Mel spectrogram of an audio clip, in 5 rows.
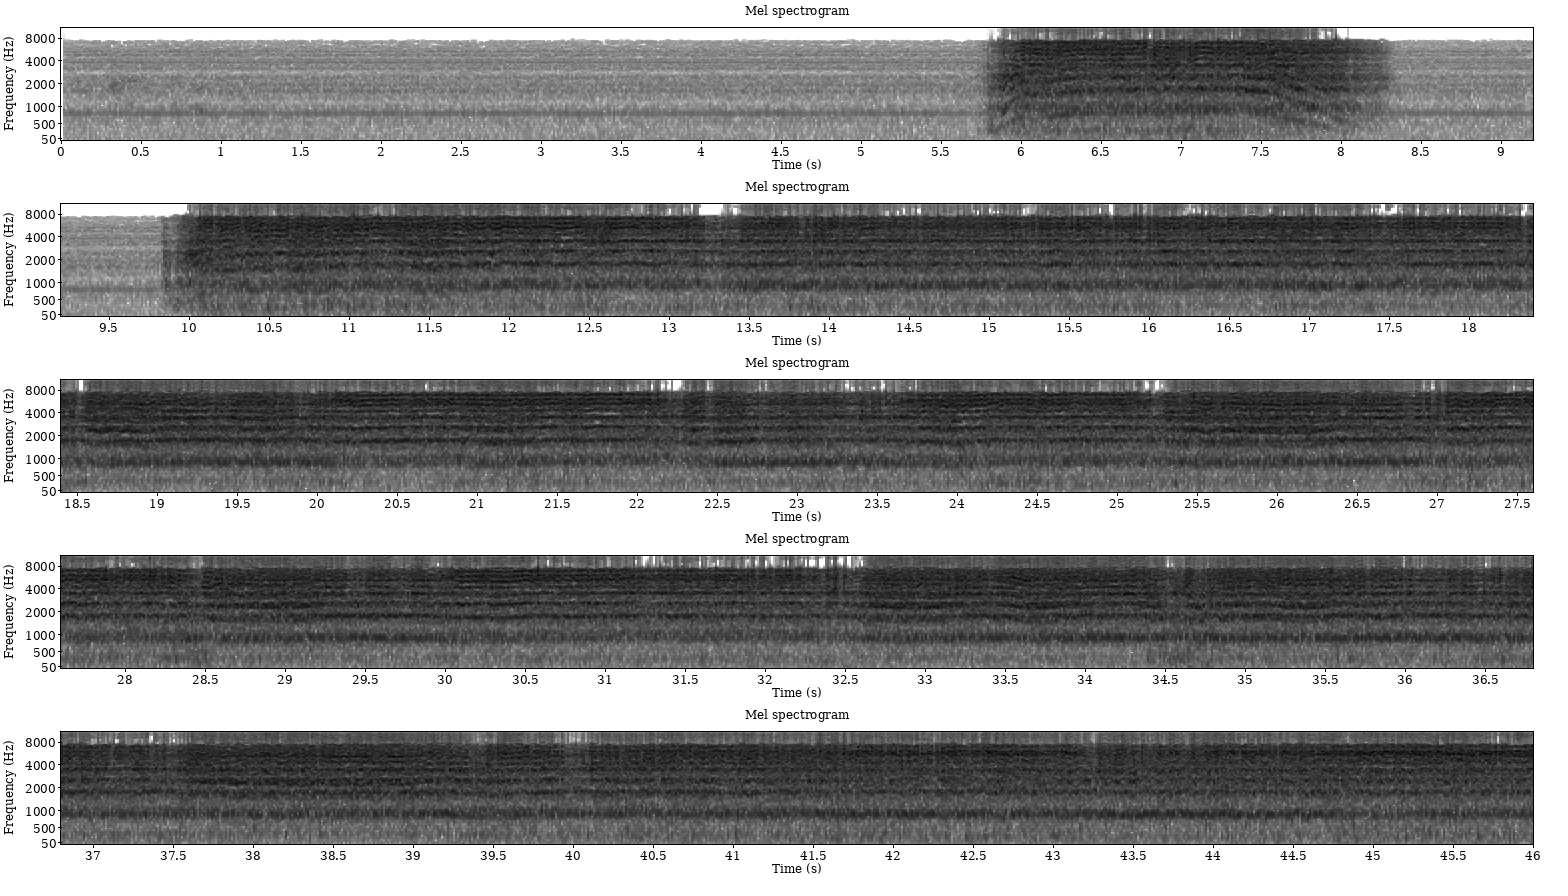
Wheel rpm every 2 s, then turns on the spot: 0, 0, 10, 170, 10, 170, 230, 230, 230, 230, 230, 230, 230, 220, 230, 230, 230, 220, 230, 220, 230, 230, 230.
none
